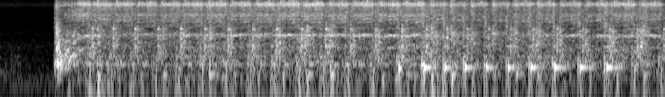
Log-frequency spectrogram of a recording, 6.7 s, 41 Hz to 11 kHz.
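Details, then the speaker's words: Even, rapid chuffing as the repowered Troy-Bilt 1842 Super Bronco lawn tractor engine cranks on choke with a Nikki copy carburetor and weak battery but never catches; cause unconfirmed, fuel lines from the low tank appeared clogged. "I'm going to try it again, and if this doesn't work, I'm going to try another carburetor."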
